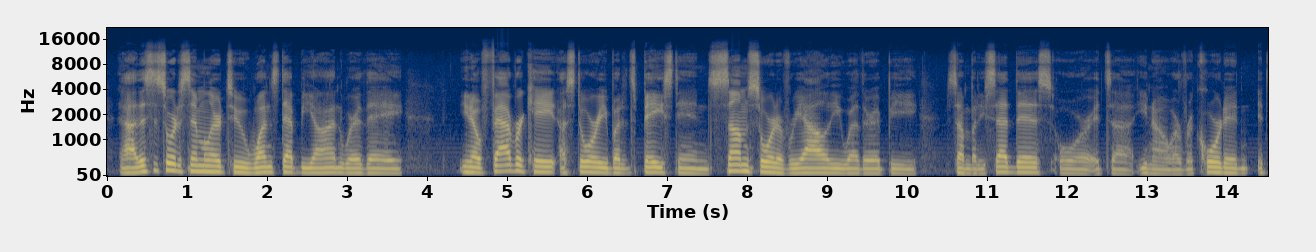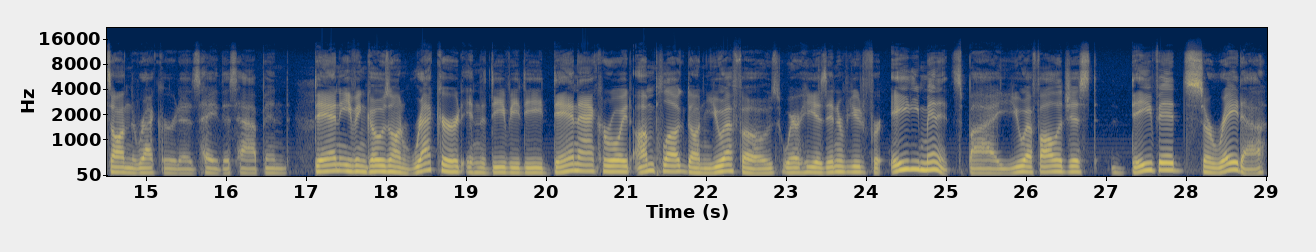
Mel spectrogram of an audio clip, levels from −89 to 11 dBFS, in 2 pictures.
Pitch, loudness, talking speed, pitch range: 130 Hz, -15 LUFS, 145 wpm, 115-150 Hz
